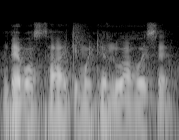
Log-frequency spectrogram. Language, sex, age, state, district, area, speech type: Assamese, male, 18-30, Assam, Dibrugarh, rural, spontaneous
